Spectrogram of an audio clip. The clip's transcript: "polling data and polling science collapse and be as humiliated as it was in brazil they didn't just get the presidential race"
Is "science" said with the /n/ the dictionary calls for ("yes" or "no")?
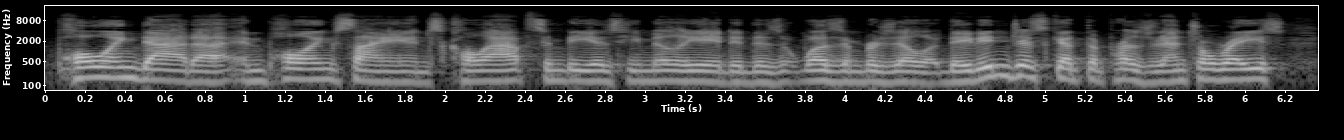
yes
